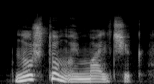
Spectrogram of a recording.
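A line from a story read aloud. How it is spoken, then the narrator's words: Hesitant, after deep sigh. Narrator (Russian): решился, наконец, капитан, глубоко вздохнув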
